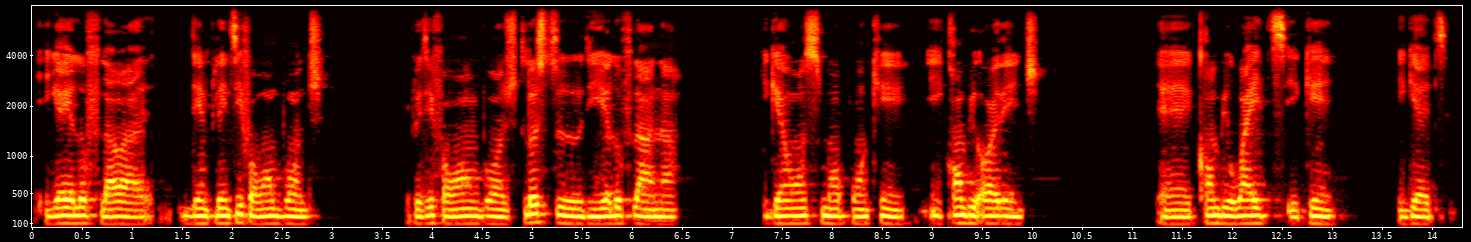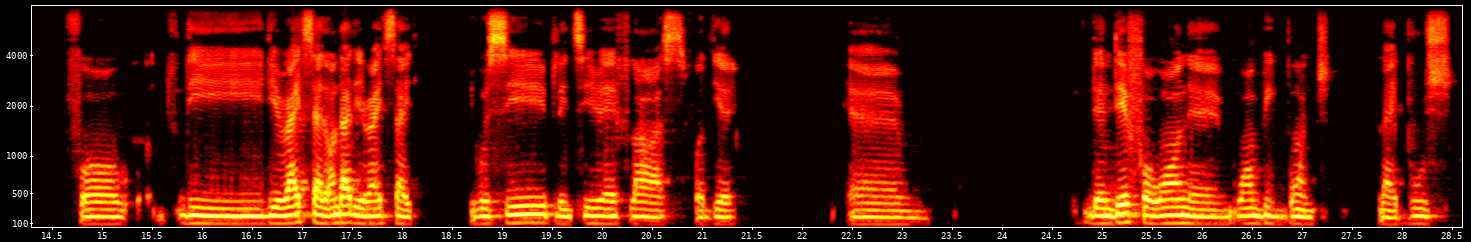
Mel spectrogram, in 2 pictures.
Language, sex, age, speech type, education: Nigerian Pidgin, male, 46-60, spontaneous, tertiary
